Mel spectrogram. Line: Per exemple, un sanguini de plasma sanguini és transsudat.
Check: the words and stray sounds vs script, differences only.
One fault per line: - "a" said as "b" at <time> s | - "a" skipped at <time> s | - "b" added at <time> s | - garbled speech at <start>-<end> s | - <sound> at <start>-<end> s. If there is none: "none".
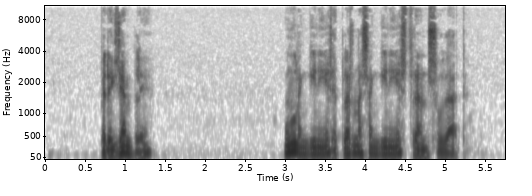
none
